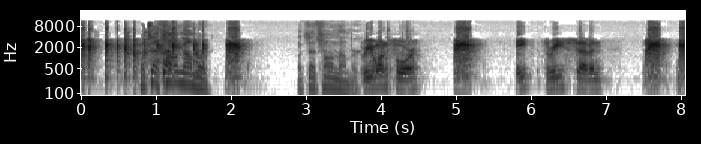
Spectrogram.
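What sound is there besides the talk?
duck call being blown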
